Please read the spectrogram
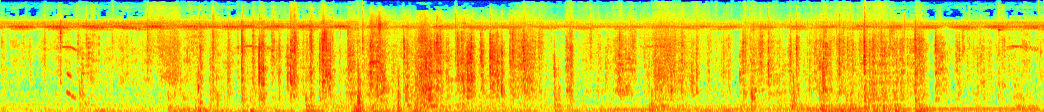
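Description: Basset hounds scrambling and running on a wooden deck after a flirt-pole lure, with flip-flop footsteps: an irregular clatter and scuffing of paws and feet on the boards.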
